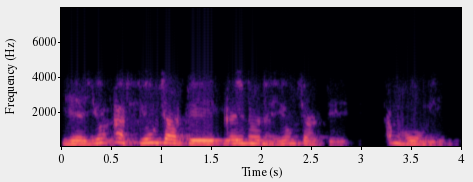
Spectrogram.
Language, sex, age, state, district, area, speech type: Manipuri, male, 60+, Manipur, Kakching, rural, conversation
